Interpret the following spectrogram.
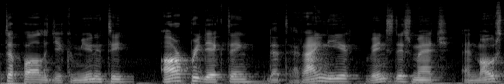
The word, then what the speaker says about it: Reinier: 34-year-old from the Netherlands, Reinier de Ridder. That's how you say his name in Dutch.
